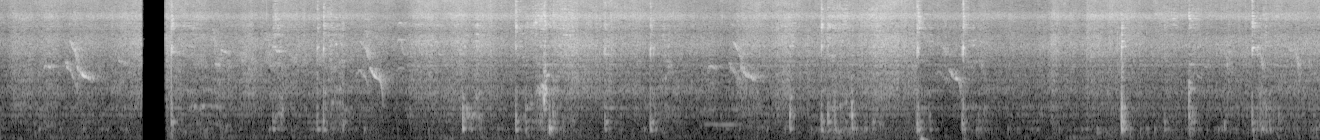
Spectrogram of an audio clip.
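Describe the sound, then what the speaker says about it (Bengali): Pumpkin leaves fried in oil in a pan with salt, sugar and turmeric, stirred and tossed with a steady close sizzle and scattered scraping clicks of the spatula, continuing for over ten seconds with no voices. "শাকটা একটু ভালোভাবে আমি নাড়াচাড়া করে নেবো"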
